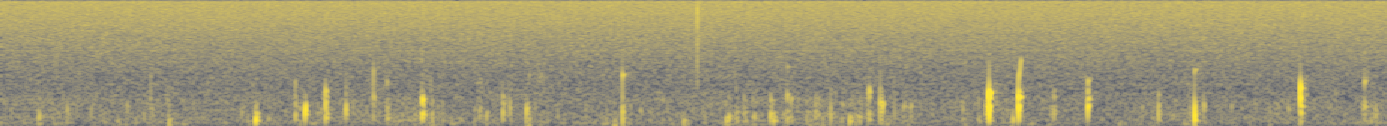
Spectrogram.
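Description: Soft gurgles and brief squeaky rumbles scattered over several seconds: ordinary bowel sounds, stomach growling.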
